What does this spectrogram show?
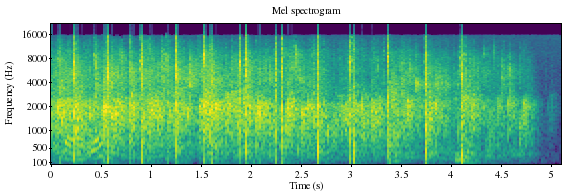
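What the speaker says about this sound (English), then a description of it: "so we should do a round of applause." Applause after a provocative input at an education debate on social mobility: a loud, close round of individually distinct claps at a quick, uneven rhythm, continuing for several seconds before abruptly fading out.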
